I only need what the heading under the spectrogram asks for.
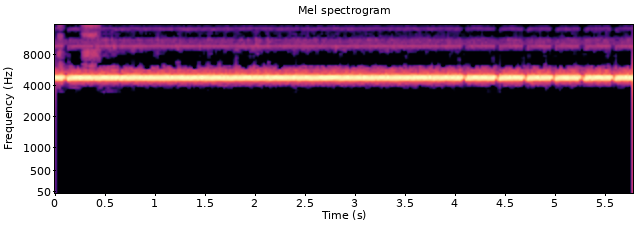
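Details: Homoeoxipha obliterata cricket changing tempo mid-song: a long unbroken, high ringing trill for about four seconds, then it switches to quick, evenly spaced chirping pulses until the end.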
